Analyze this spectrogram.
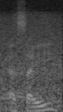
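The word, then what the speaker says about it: açaí: bar too so favorite flavor uh the acai acai that's how you pronounce it sounds good yeah that's the yeah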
